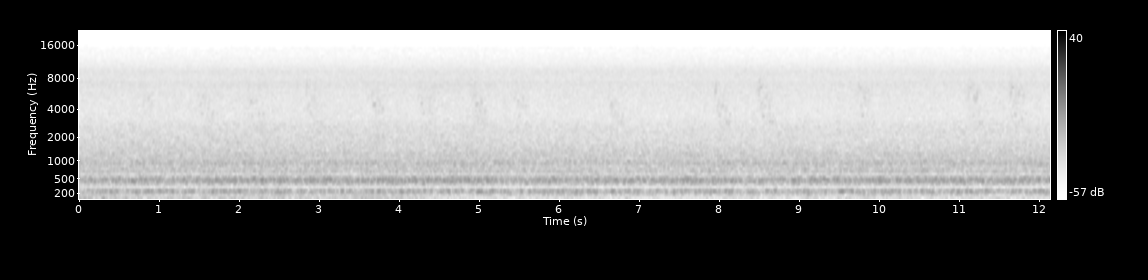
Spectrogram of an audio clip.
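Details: Wild honeybee swarm on the wing during capture with Melissa plant, loud constant buzz rich in layered harmonics, steady in level across the whole stretch, with faint distant chirps.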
